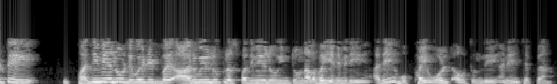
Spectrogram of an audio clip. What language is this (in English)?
Telugu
